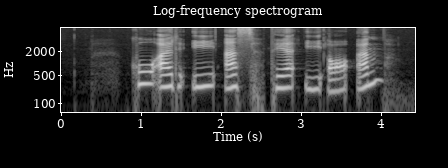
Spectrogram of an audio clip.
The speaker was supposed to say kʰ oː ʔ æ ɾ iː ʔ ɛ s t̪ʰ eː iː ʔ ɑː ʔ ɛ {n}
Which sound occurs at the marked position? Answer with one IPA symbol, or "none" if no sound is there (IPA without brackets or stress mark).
n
